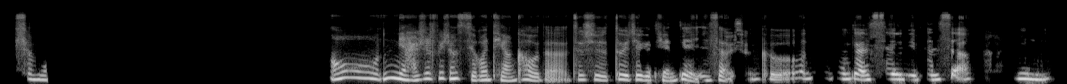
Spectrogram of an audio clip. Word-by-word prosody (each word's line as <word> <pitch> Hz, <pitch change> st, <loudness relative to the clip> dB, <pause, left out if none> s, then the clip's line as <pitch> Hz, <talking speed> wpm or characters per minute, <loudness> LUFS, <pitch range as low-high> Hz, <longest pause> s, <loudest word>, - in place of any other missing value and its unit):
什 240 Hz, -, -4 dB
么。 215 Hz, -2 st, +1 dB, 2.8 s
哦， 285 Hz, 0 st, +1 dB
那 270 Hz, -, +4 dB
你 280 Hz, -5 st, +6 dB
还 200 Hz, -1 st, +2 dB
是 260 Hz, +4 st, 0 dB
非 280 Hz, +3 st, -2 dB
常 270 Hz, 0 st, +3 dB
喜 230 Hz, -7 st, -3 dB
欢 200 Hz, +2 st, +2 dB
甜 190 Hz, -5 st, -1 dB
口 205 Hz, -4 st, +1 dB
的。 -, -, -4 dB
就 215 Hz, -, -3 dB
是 215 Hz, -3 st, -1 dB
对 230 Hz, -3 st, +2 dB
这 215 Hz, +1 st, +2 dB
个 190 Hz, -, +1 dB
甜 180 Hz, -1 st, -3 dB
点 220 Hz, -5 st, +2 dB
印 190 Hz, -, -3 dB
象 200 Hz, +1 st, -2 dB
深 240 Hz, 0 st, -9 dB
刻。 115 Hz, -, -2 dB
很 275 Hz, -2 st, -3 dB, 0.2 s
很 250 Hz, -1 st, +1 dB
感 225 Hz, -4 st, +4 dB
谢 235 Hz, +2 st, -6 dB, 0.2 s
你 210 Hz, -1 st, 0 dB
分 220 Hz, -1 st, +1 dB
享， 245 Hz, +2 st, -1 dB, 0.4 s
嗯。 250 Hz, -2 st, +3 dB
225 Hz, 185 characters per minute, -18 LUFS, 205-255 Hz, 2.8 s, 你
